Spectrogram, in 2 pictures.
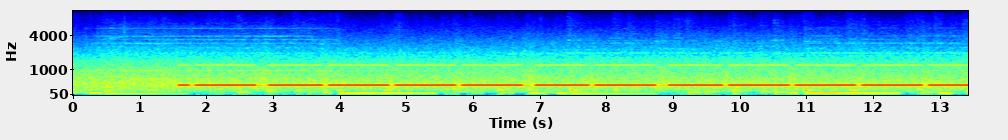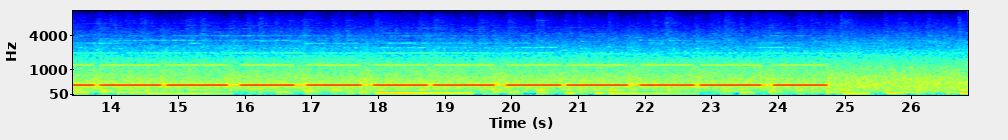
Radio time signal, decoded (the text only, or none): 0 1 0 0 0 1 0 1 0 0 0 0 0 0 1 1 1 0 1 0 1 0 1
